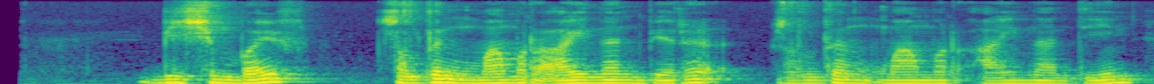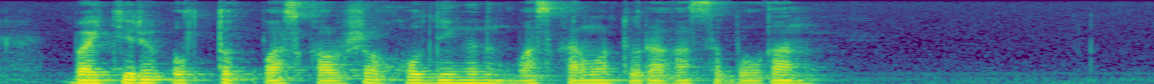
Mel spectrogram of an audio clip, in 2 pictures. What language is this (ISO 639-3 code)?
kaz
